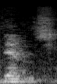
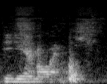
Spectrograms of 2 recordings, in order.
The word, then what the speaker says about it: Demons: It's pronounced Demons, D-E-M-O-N-S. Lemon's with a D is the way it was explained to me.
